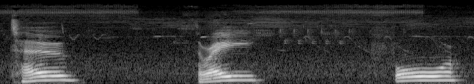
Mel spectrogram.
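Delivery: high, loud wombat voice; Little Wombat counting. Acted. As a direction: start counting like a small child. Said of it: "counting flowers".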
